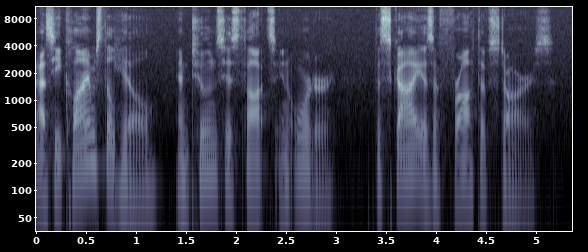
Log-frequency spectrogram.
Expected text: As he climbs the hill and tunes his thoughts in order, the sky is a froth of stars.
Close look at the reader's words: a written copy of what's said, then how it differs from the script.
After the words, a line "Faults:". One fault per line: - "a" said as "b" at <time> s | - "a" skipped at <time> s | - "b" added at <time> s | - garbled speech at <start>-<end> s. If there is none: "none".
As he climbs the hill and tunes his thoughts in order, the sky is a froth of stars.
Faults:
none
